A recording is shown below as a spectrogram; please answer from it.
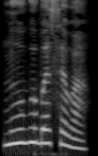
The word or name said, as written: ಮೂಗುಬಸವ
